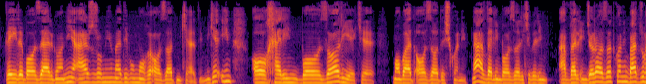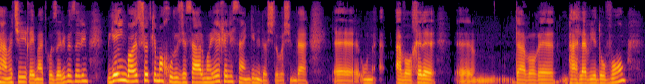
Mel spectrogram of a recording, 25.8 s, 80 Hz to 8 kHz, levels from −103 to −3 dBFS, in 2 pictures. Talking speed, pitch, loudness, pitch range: 130 wpm, 135 Hz, -22 LUFS, 125-155 Hz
